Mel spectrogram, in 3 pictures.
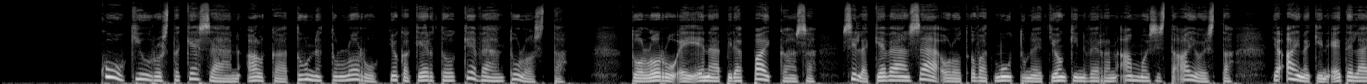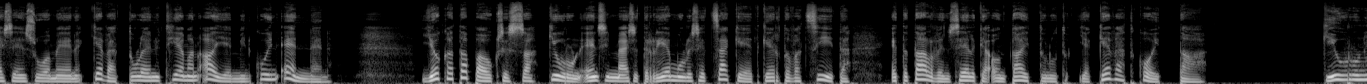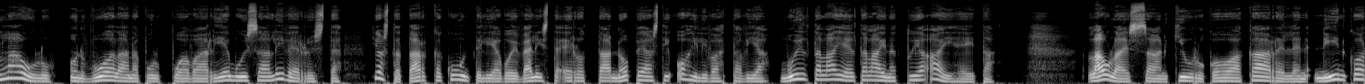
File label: Finnish Female; Multilingual Voiceover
